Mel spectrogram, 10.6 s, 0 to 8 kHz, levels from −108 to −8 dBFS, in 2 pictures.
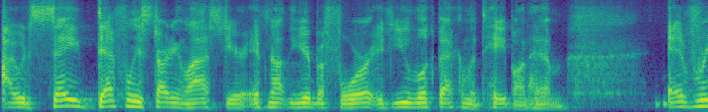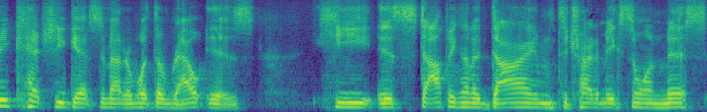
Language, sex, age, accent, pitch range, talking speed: English, male, 20-39, American, 115-135 Hz, 245 wpm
